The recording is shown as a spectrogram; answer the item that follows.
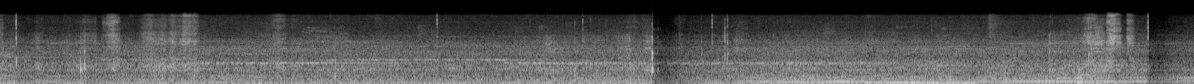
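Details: Loud rumbling vehicle noise with scattered clicks and knocks, and one sharp cut midway, with no clear animal voice.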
